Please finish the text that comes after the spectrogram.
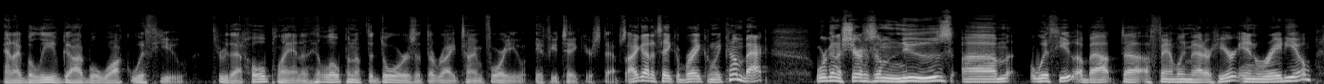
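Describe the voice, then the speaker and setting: A man's voice: fairly low pitch, moderate pace, dry recording, clean studio sound. A man hosting a faith-based talk radio show, earnestly encouraging listeners in a preacher-like way. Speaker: radio host. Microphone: studio microphone.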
